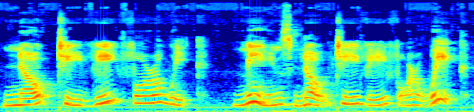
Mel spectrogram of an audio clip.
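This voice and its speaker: A patient but firm storybook mother bear, voiced by a woman reader. She speaks slowly and deliberately, in a medium-pitched voice. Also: animated.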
